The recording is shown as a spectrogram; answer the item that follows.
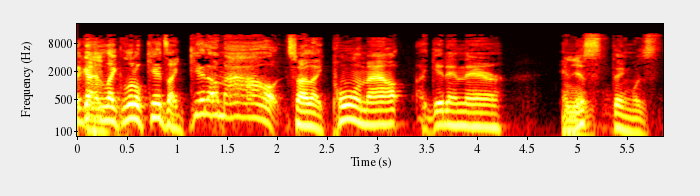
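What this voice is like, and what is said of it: Usual voice. Nothing is said of it.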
